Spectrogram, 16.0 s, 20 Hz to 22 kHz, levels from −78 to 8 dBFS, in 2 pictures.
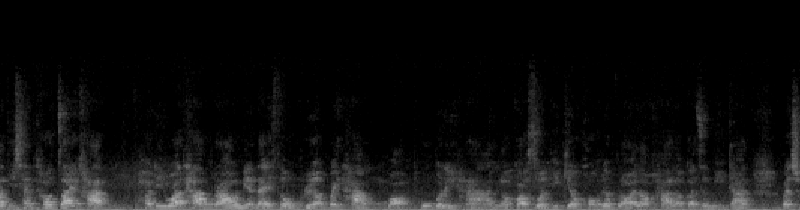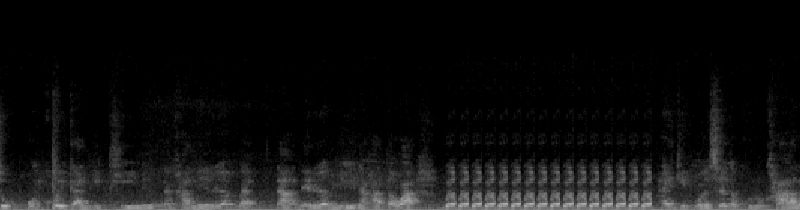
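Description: At 12.56 s the speech locks into a broken-record loop until 14.54 s. A 131 ms fragment repeats exactly, back to back, about fifteen times. It sounds like a stuttering repeat. The player or stream likely stalled, resending its last fragment. The speech due then is lost.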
